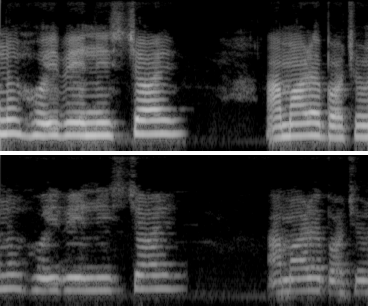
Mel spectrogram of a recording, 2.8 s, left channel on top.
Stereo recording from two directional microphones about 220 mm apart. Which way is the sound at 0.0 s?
50° left (ahead or behind).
